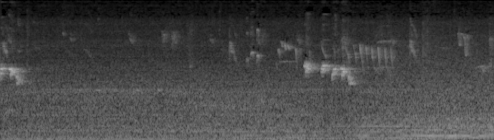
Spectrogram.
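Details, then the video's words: A goldfinch mule delivers a loud ringing chirp, then soft scattered twitters, followed by a second cluster of three or four bright, metallic notes over low steady hum. "Goldfinch mule"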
